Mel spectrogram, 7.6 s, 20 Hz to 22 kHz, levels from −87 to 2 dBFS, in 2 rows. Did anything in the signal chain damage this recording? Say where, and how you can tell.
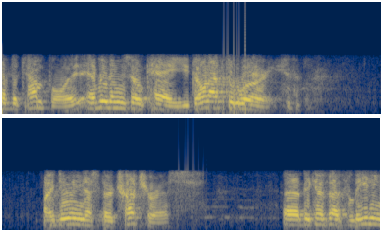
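Yes. Hard clipping runs through the whole speech clip. Peaks are driven about 24 dB past full scale at the converter or format stage. Roughly a sixth of samples flatten into harsh fuzz.

Processor overload crackle hits at the driver and buffer stage, from 2.21 to 2.43 s after "okay you don't have", and from 5.56 to 5.84 s. Each time, about seven short buffers, roughly 10 ms each, missed deadlines and replayed stale audio, producing gritty tearing.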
